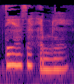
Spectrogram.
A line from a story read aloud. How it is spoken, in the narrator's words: murmured Miss Marple affectionately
